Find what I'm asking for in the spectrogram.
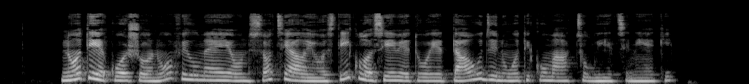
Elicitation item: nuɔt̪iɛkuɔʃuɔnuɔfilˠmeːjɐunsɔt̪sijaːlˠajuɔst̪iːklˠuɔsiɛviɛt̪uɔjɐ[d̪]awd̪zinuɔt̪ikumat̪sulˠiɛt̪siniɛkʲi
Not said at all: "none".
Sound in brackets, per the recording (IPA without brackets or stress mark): d̪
